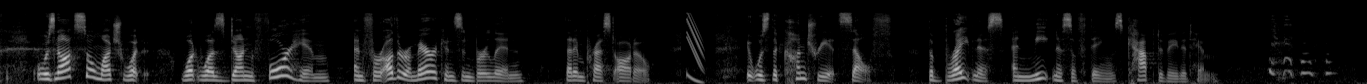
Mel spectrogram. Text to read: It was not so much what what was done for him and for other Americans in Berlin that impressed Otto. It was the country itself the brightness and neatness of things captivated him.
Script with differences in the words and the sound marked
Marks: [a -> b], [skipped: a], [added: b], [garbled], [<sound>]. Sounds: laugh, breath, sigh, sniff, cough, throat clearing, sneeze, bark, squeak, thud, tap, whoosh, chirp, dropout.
It was not so much what what was done for him and for other Americans in Berlin that impressed Otto. [chirp] It was the country itself the brightness and neatness of things captivated him. [laugh]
